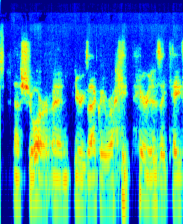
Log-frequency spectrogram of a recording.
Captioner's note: chuckles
